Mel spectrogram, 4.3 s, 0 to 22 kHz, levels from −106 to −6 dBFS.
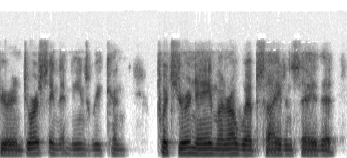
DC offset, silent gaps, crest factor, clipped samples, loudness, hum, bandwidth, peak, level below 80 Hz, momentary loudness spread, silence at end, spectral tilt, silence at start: under 0.1%; none; 18 dB; under 0.1%; -20 LUFS; none; 7.8 kHz; -4 dBFS; -70 dBFS; 12 LU; 0.15 s; -6 dB/octave; 0 s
